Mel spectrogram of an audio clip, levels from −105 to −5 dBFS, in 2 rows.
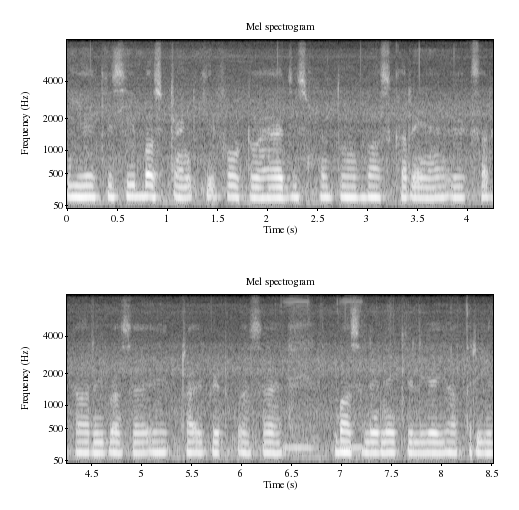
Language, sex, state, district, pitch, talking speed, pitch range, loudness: Hindi, male, Delhi, New Delhi, 145 Hz, 175 wpm, 145-150 Hz, -16 LUFS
